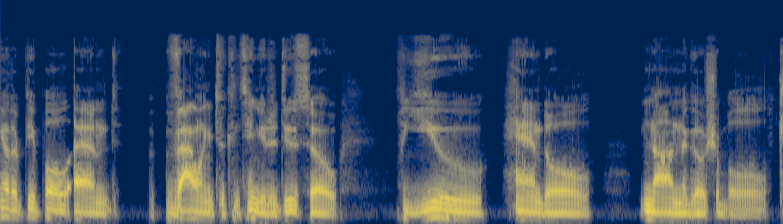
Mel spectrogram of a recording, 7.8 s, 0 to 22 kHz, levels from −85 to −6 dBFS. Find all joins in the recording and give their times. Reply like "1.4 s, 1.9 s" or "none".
4.0 s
